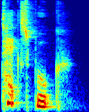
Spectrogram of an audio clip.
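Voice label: "textbook", English, British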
